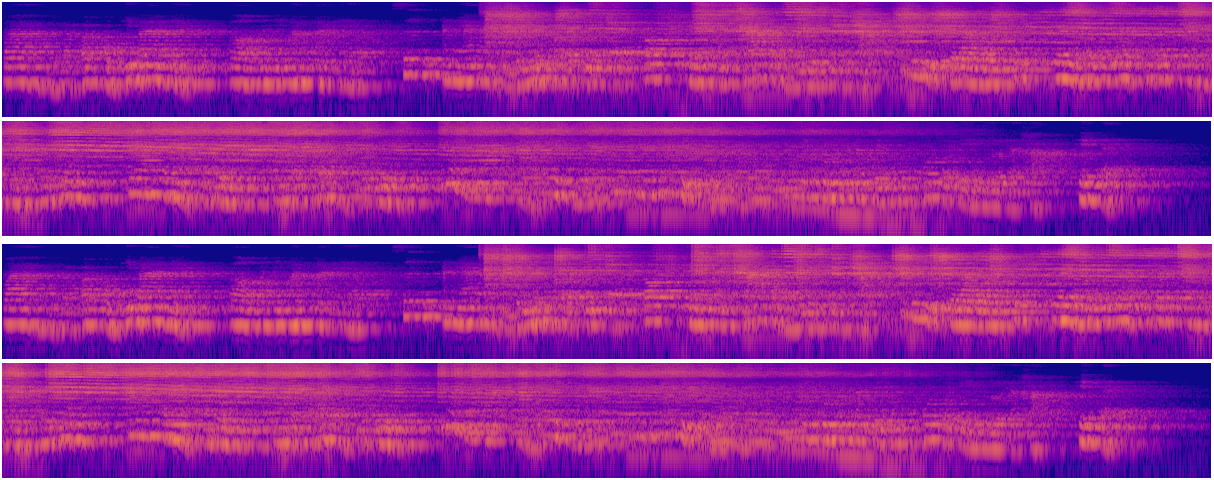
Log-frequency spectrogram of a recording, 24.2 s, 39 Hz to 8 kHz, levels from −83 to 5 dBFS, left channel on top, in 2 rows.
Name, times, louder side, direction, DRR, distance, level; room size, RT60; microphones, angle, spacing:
voice 1, 0.0-1.9 2.3-3.6 4.0-13.0 13.4-23.3, right 1 dB, ahead, -13 dB, 1.0 m, -35 dB
sound 1, 4.8-21.7, right 2 dB, 75° right, 1.1 m, -30 dB
8.2 x 5.8 x 2.9 m, 2.8 s
head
